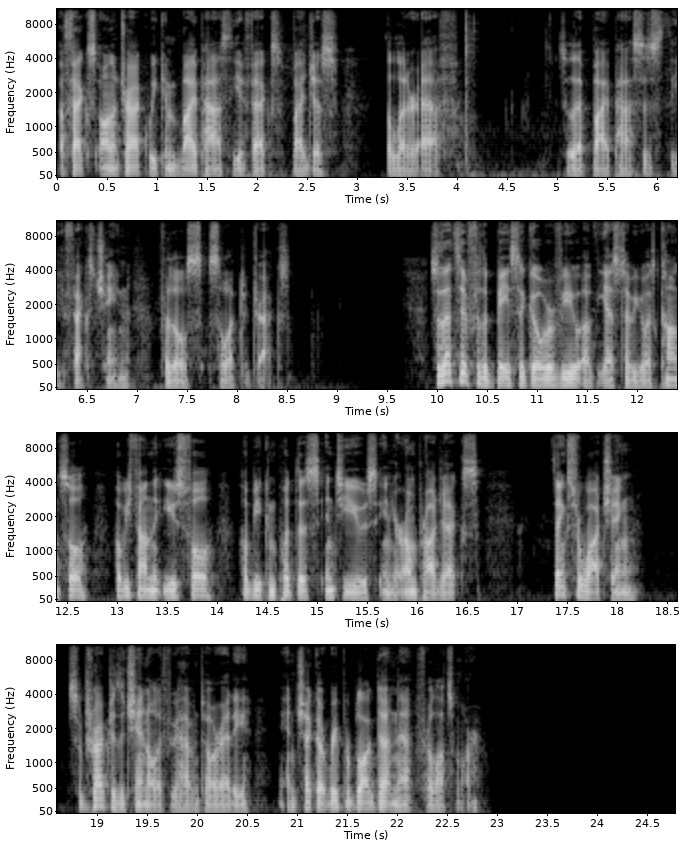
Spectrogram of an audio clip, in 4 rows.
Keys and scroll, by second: 1.3 f, 3.9 Return.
